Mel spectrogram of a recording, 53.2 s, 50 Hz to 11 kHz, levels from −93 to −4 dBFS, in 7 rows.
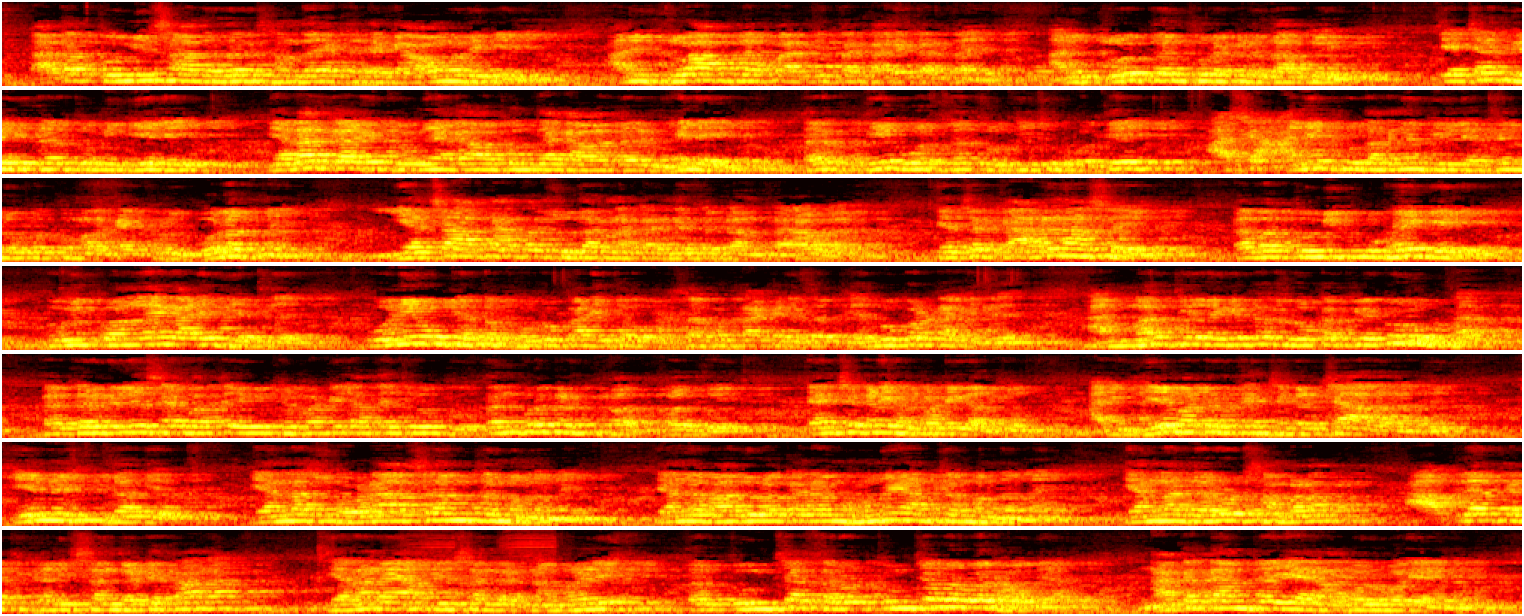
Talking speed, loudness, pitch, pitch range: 160 wpm, -26 LUFS, 200 Hz, 180-220 Hz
